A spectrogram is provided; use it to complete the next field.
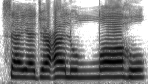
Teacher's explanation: آخری میں لام پہ پیش ہے، تو ہم پیش کو ظاہر کریں گے اور لفظ الجلالہ مطلب کلمت اللہ کے لام کو موٹی آواز میں پڑھیں گے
